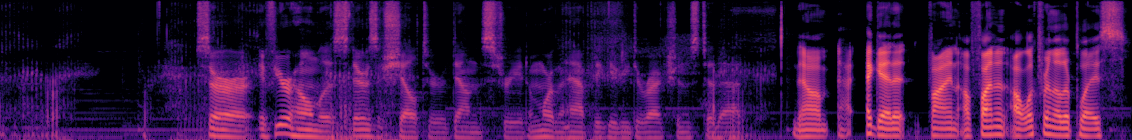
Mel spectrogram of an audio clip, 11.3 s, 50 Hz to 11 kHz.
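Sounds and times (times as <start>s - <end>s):
cat purring: 0.0s - 8.3s
speech: 2.0s - 11.3s.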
